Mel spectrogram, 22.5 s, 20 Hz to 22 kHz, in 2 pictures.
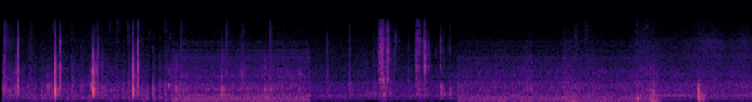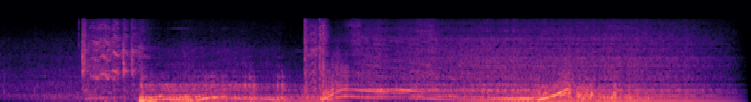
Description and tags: J11 garage general sound
walking with heels into a garage and starting a luxurious car engine
car, garage, luxurious, starting, walking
